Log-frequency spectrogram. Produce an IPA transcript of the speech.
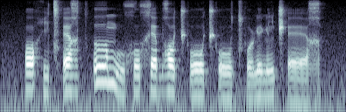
ɔ˦ h i˧ t͡sʼ ɛ˦ ʁ t͡sʼ ɤː˦ m u˨ x o˧ x ɛ˦ b ʁ o˦ t͡ʃʼ oː˧ t͡ʃʼ oː˨ t͡sʼ o˨˦ ɳ i˧ ɳ ĩ˦ t͡ʃʼ ɛː˨ ʁ

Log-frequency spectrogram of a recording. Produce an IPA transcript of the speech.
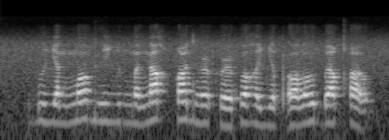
ɓ u ʎ a ŋ ŋ͡m ɔ ɡʱ i ʎ u ŋ͡m ɐ ŋ a χ q u dʱ ə˞ f ə˞ f o ʁ ɐ ʎ ɐ pʼ ɔ lˠ u ɓ ɐ qʰ o

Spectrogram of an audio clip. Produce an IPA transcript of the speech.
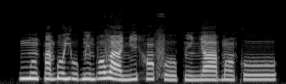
m ũ˦˨ p ã˦ ɓ o˦ j u˧ ɓ ĩ˧ b ɔ˦ v aː˨ ɲ i˦ h ɔ̃˦ f oː˨ p ĩ˨ ɲ aː˧ ɓ ɔ̃˧ k oː˦

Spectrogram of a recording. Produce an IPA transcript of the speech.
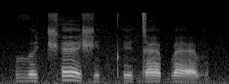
ð ə t͡ʃʰ ɛ ʃ e t pʰ e d æ b æ v

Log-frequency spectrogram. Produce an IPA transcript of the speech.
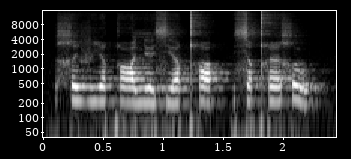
χ i v i q ɑ lʲ ɜ sʲ ɜ qʰ ɒ | sʲ ʊ qʰ i χ u

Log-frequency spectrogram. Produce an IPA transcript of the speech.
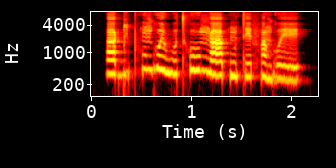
a˨ ɡ͡b i˨ pʰ ũ˦ ɡʷ eː˦˨ w ʊ˨ tʰ oː˦ ŋ aː˨ p ũ˨ t e˨ f ã˨ ɡʷ eː˨

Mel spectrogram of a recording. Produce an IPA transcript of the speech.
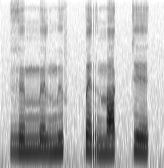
ɦ ø mː ø l m ʉ f pː ɛ r m a kː ɪ

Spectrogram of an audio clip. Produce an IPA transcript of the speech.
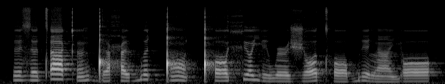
ɘ˧ z ə˧ tʼ a˦ kʼ ə̃˨˦ ɡ͡ǃ ə˨ ħ ɘ˨ b ə˦ ɡ͡ǃ ɔ̃˦˨ ǃʰ ɔ˧ xʲ ɔ˦ j ɪ˨ w ə˞˨ ʒ ɔ˨˦ tʰ ɔ˨ b ɪ˦˨ l ã˨ j ɔ˧

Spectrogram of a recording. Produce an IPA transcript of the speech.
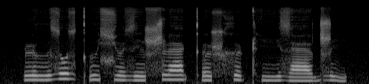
ɭ ɯ z o z kʼ ɯ ɕ ø z i ʂ ɭ æ kʼ ø ʂ x ø ʈʰ i z æ ɖ͡ʐ i

